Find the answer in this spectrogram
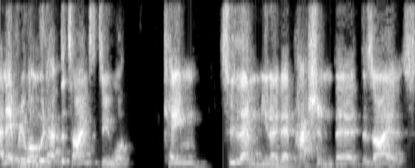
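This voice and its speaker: Speaking with an English accent at a moderate pace, a man has a fairly high pitch. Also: ordinary pitch variation. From England. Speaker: festival interviewer. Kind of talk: interview.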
